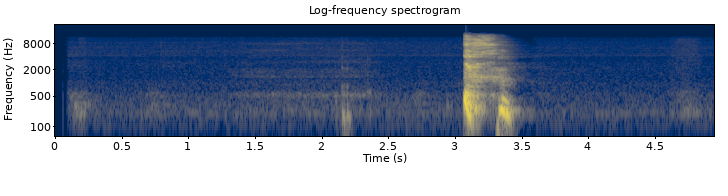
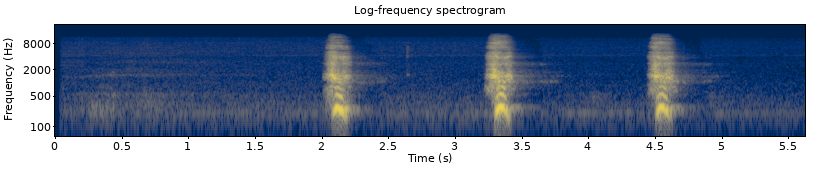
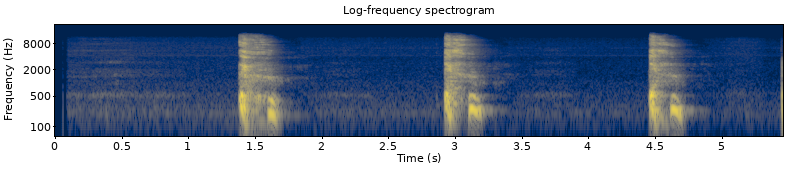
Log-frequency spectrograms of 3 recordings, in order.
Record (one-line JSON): {"cough_length": "4.9 s", "cough_amplitude": 26512, "cough_signal_mean_std_ratio": 0.18, "exhalation_length": "5.6 s", "exhalation_amplitude": 14944, "exhalation_signal_mean_std_ratio": 0.24, "three_cough_length": "5.5 s", "three_cough_amplitude": 23102, "three_cough_signal_mean_std_ratio": 0.26, "survey_phase": "beta (2021-08-13 to 2022-03-07)", "age": "45-64", "gender": "Female", "wearing_mask": "No", "symptom_none": true, "smoker_status": "Never smoked", "respiratory_condition_asthma": false, "respiratory_condition_other": false, "recruitment_source": "REACT", "submission_delay": "0 days", "covid_test_result": "Negative", "covid_test_method": "RT-qPCR", "influenza_a_test_result": "Negative", "influenza_b_test_result": "Negative"}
